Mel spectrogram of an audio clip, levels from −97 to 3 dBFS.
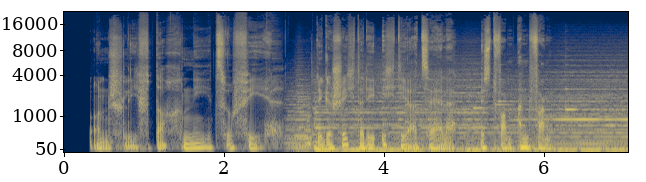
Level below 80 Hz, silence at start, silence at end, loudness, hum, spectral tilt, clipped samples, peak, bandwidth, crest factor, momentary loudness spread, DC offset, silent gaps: -22 dBFS; 0.35 s; 0 s; -17 LUFS; none; -4.5 dB/octave; under 0.1%; 0 dBFS; over 20 kHz; 16 dB; 8 LU; under 0.1%; none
